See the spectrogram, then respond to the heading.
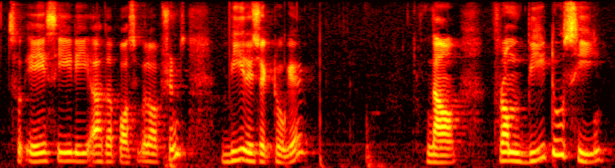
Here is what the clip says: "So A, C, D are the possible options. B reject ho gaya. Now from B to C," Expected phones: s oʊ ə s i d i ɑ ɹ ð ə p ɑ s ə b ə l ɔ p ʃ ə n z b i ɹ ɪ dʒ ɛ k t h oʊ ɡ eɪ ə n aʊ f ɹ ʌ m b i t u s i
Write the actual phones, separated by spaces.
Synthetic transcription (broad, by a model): s oʊ ə s i d i ɑ ɹ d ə p ɑ s ə b ə l ɔ p ʃ ə n z b i ɹ ɪ dʒ ɛ k t h oʊ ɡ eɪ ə n aʊ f ɹ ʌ m b i t u s i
